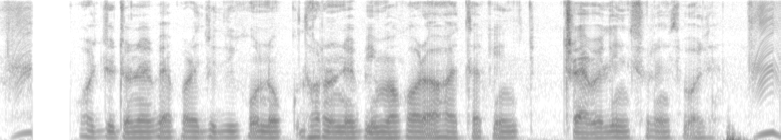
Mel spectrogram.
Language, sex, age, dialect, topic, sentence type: Bengali, male, 25-30, Standard Colloquial, banking, statement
